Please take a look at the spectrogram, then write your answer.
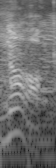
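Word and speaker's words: noroc: Non si dice prost, perché qua è no, una parolaccia. Prost è una parolaccia, si dice no rock. No salute rock. Quando fai il brindisi. No rock in romeno.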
